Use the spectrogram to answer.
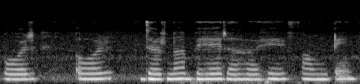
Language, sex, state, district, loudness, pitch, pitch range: Hindi, female, Chandigarh, Chandigarh, -13 LUFS, 245 Hz, 240-255 Hz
